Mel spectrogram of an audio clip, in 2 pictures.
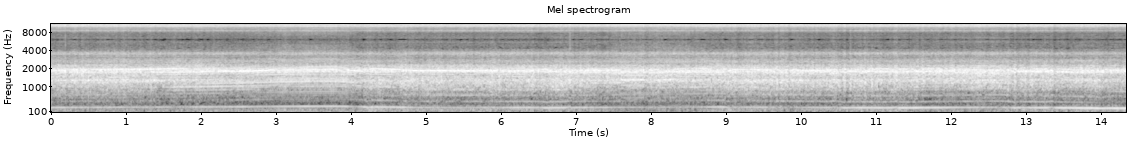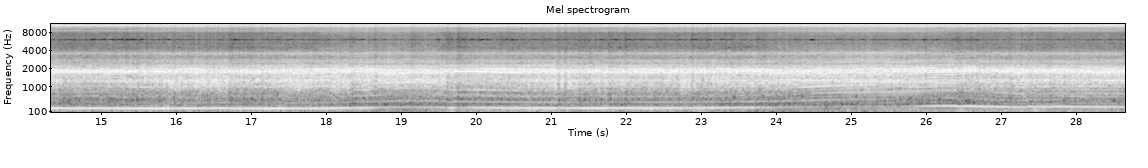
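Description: Motorcycle engine running hard at high revs under a steady rush of wind. The engine's pitch holds fairly even, stepping and sweeping up and down a few times with gear changes and throttle through the corners.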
